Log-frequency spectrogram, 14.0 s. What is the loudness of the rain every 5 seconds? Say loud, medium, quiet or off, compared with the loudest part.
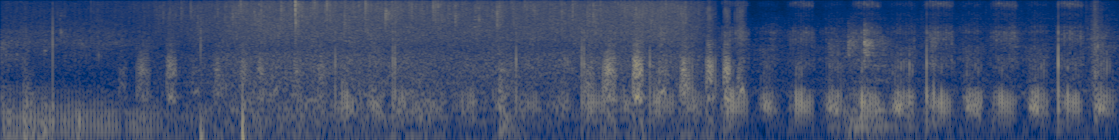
loud, loud, off.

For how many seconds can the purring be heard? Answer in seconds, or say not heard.
14 s.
